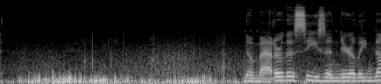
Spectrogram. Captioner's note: wind blows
